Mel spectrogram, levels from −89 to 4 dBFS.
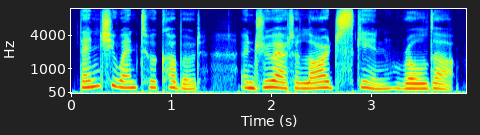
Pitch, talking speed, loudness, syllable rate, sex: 220 Hz, 210 wpm, -18 LUFS, 5.0 syllables/s, female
